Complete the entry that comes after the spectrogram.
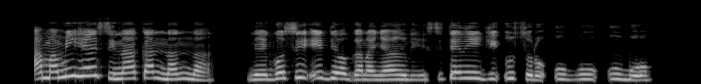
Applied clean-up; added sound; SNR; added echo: none; none; none; none.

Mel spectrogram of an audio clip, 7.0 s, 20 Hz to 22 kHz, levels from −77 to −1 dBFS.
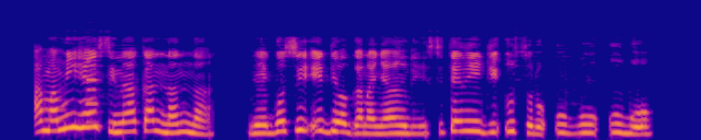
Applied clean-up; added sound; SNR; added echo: neural mask model DeepFilterNet 3.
